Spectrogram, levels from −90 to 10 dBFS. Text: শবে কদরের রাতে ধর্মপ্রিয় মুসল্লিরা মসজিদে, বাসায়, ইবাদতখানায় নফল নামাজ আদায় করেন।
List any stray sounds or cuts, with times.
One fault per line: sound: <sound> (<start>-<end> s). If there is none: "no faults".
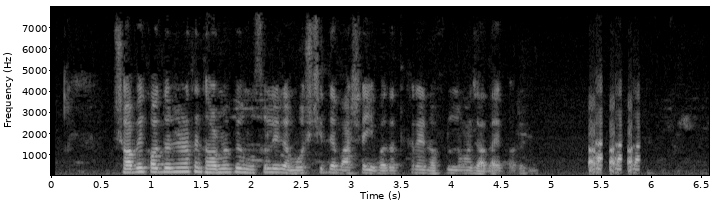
sound: laugh (5.4-5.9 s)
